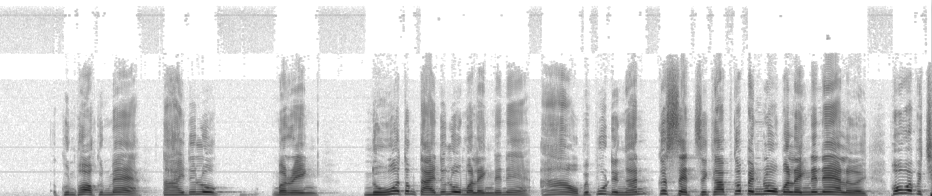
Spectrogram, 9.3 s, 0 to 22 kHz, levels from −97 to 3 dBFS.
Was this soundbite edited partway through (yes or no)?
yes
